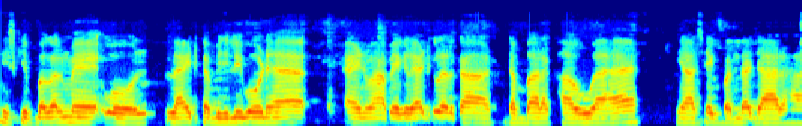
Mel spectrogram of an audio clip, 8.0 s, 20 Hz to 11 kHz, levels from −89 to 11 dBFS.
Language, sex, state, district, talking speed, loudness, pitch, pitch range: Hindi, male, Bihar, Gopalganj, 195 wpm, -13 LUFS, 130 Hz, 125-135 Hz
